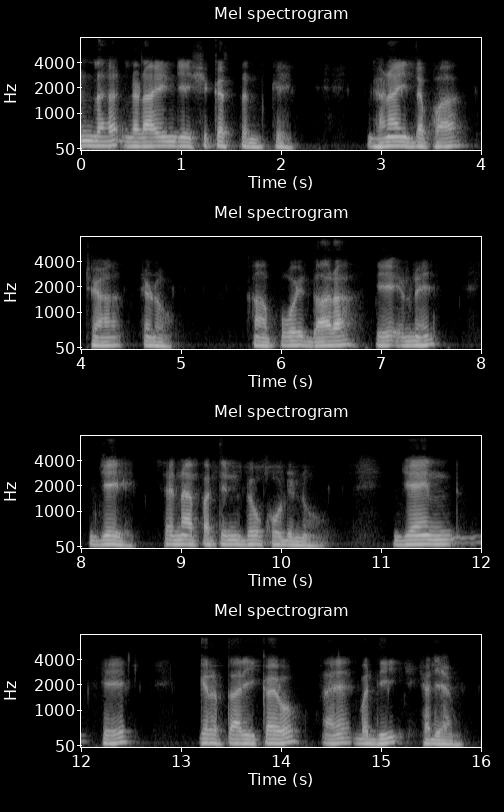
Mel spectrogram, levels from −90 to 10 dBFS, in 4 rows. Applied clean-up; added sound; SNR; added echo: neural mask model DeepFilterNet 3.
